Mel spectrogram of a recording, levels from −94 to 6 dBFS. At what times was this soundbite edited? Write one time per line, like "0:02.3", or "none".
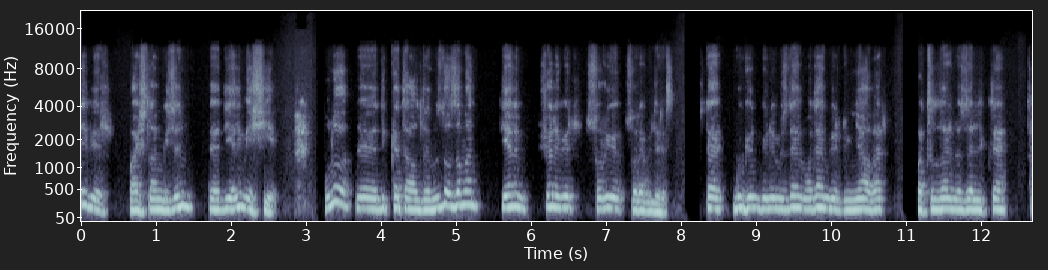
none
